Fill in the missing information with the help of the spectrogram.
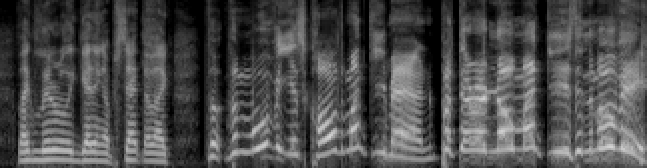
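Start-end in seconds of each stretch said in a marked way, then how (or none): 2.1-6.5 high, slow, shouted put-on impression voice. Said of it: "I just sounded like Pee Wee Herman a little bit there".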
